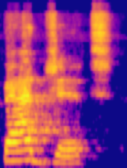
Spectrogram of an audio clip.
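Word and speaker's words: Bagehot: badgett and in 1970 it's like a badge it's magic right badge it badge i know i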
